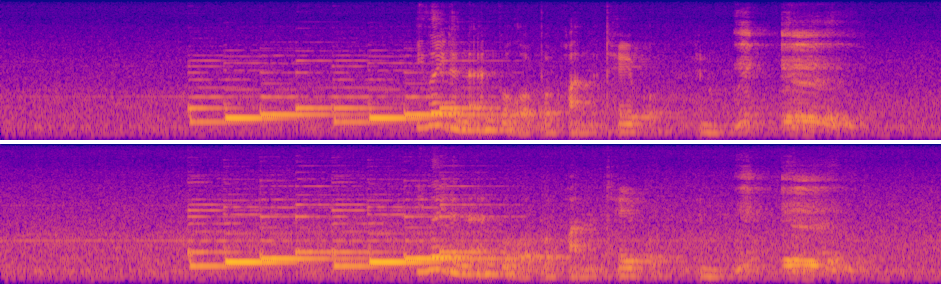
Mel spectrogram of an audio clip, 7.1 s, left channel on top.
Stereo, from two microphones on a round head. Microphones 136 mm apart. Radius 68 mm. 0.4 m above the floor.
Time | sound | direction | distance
1.4 | a piano | 65° right (ahead or behind) | 1.0 m
3.1 | a man speaking | 45° left (ahead or behind) | 2.5 m
5.5 | throat clearing | 35° left (ahead or behind) | 2.5 m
